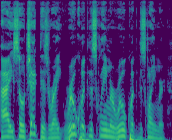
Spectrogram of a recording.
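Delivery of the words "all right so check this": normal talking voice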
